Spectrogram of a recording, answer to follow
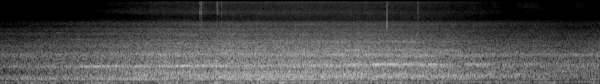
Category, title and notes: Soundscapes > Urban
A Tram driving by at high speed in Hervanta/Hallila, Tampere. Some car traffic or wind may be heard in the background. The sound was recorded using a Samsung Galaxy A25 phone
Drive-by, field-recording, Tram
